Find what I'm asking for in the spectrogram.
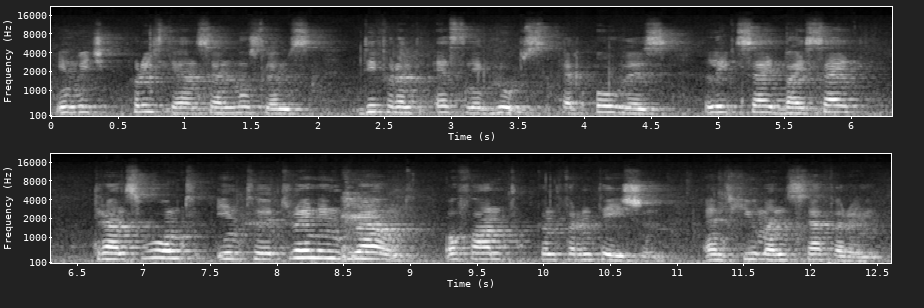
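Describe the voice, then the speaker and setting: A woman's voice: medium pitch, measured pace. A woman reading out a formal statement at a conference. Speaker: conference speaker. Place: conference room. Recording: roomy echo, faint background noise.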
